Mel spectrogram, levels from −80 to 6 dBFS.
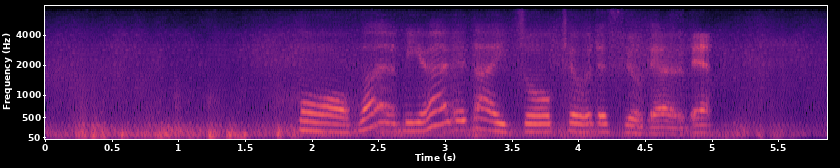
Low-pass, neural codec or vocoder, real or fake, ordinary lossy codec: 7.2 kHz; codec, 24 kHz, 0.9 kbps, WavTokenizer, large speech release; fake; none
